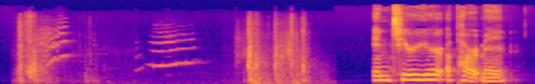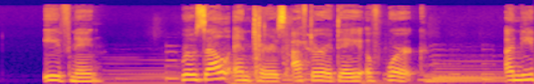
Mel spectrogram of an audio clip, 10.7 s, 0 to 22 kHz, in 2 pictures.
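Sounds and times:
door rattling open, creaking and shutting with a thud as a woman leaves: 0.0 - 3.4, 7.7 - 8.7
speech: 3.7 - 5.2, 5.8 - 6.4, 7.2 - 9.8, 10.4 - 10.6.

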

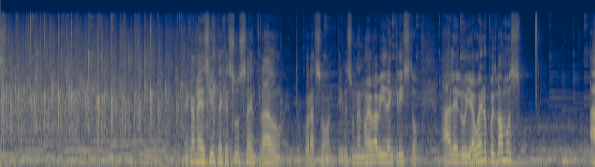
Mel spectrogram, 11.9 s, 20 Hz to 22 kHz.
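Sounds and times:
crowd clapping: 0.0 - 5.2
speech: 3.7 - 10.5.

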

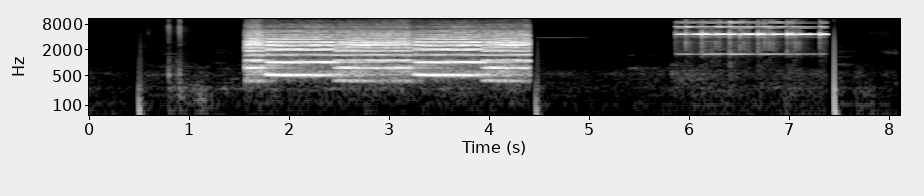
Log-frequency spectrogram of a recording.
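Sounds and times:
fire engine siren: 1.6 - 4.5.

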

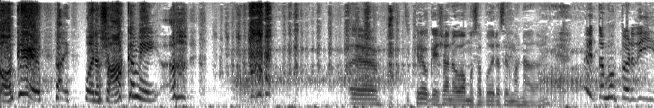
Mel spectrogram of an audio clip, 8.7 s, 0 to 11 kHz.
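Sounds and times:
speech: 0.1 - 2.6, 4.7 - 8.7
dog panting: 2.7 - 6.9.

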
